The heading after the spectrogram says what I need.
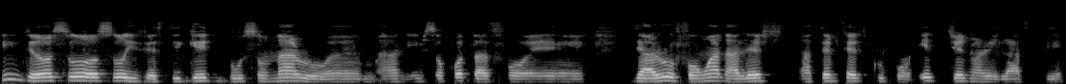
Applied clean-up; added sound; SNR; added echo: neural mask model Resemble Enhance denoiser.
